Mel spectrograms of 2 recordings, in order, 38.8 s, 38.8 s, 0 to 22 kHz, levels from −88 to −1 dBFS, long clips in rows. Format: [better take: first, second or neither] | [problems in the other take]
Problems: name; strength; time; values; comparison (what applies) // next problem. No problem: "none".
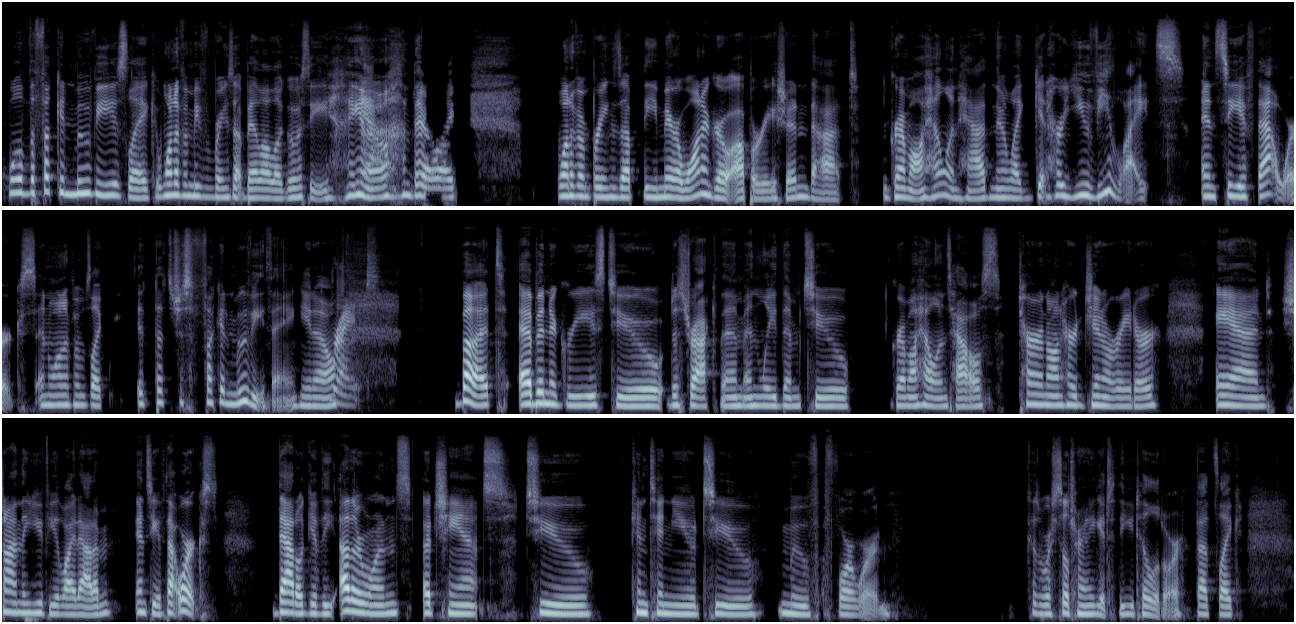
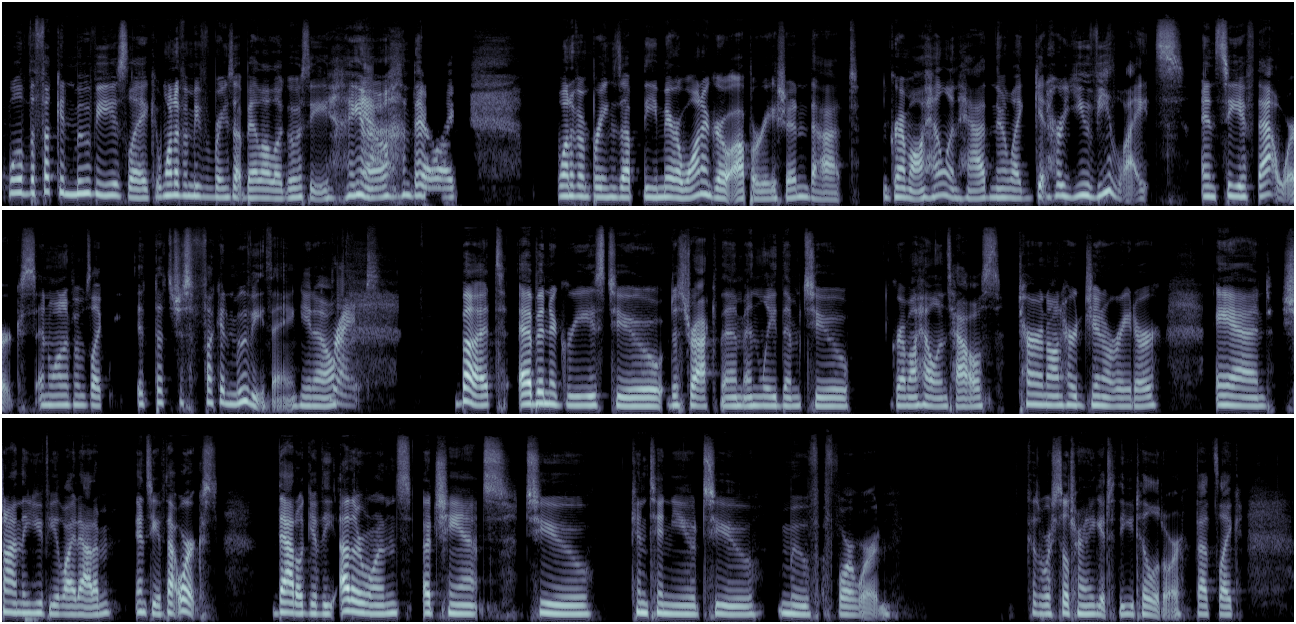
neither | none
